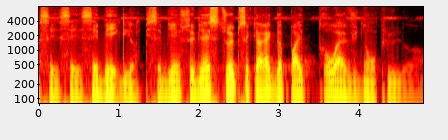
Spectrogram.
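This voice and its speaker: A man speaks in a normal speaking voice, fairly slow and fairly low in pitch, with fairly even intonation. The recording is very clean, with a silent background and a dry, close sound with no echo. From Quebec, Centre-du-Québec (dairy farm near Warwick). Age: 40s. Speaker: agronomy sales rep for seed company. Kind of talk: casual interview.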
